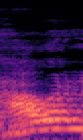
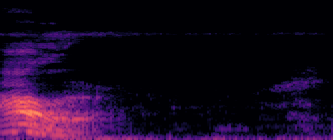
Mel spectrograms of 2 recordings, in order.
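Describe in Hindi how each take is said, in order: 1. शब्द की शुरुआत साफ़ सुनाई देने वाली h ध्वनि से होती है। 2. शब्द सीधे एक स्वर ध्वनि से शुरू होता है। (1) "ये हावर नहीं है" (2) "आ का उच्चारण है"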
